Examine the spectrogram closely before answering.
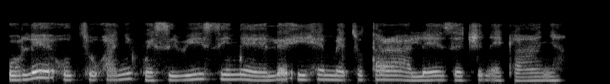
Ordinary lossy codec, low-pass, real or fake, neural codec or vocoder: Opus, 16 kbps; 7.2 kHz; real; none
